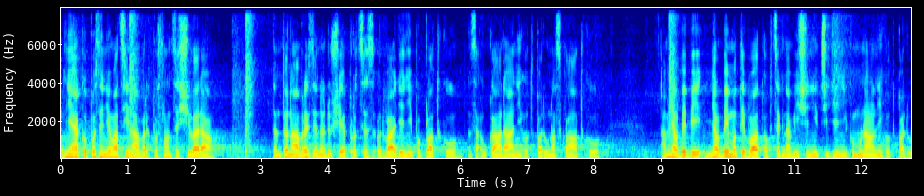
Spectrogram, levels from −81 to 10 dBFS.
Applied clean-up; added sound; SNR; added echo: none; Snare drum; 19 dB; none.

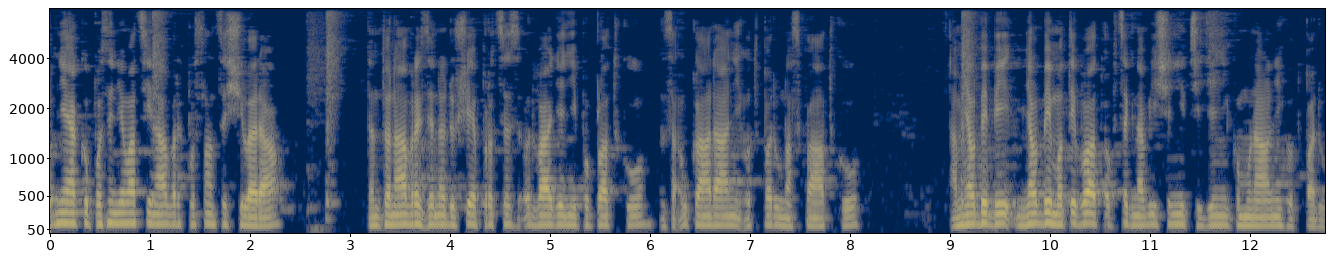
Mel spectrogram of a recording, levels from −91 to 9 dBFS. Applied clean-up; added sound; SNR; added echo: classical method Wiener filter.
